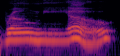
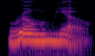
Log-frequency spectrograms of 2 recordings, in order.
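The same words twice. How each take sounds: First: "Romeo" drawn out as RO-mee-OH; three-syllable Romeo. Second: "Romeo" squished to ROME-yo; two-syllable Romeo. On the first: Teacher showing how a name scans, "Romeo" in three syllables. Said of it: "can be three syllables". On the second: Teacher showing elision, "Romeo" squished to two syllables. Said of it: "two syllables". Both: Shown as a demonstration.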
